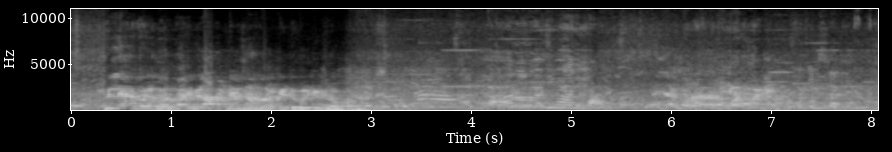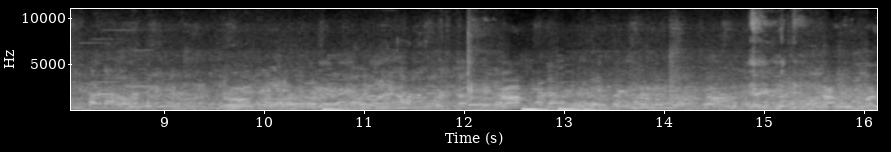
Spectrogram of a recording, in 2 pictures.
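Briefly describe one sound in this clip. A crowd of people talk and chatter loudly all around.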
